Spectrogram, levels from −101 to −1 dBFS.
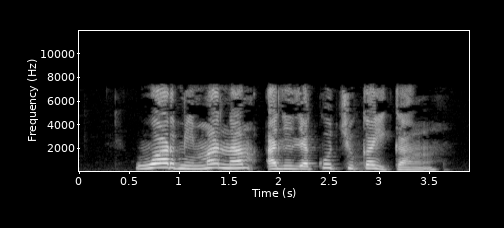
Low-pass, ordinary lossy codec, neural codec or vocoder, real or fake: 7.2 kHz; MP3, 64 kbps; none; real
